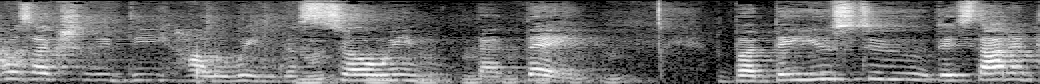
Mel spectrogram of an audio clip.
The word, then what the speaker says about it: Samhain: Samhain? I don't know how you say it. Yeah, it's Samhain. Samhain.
